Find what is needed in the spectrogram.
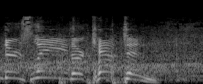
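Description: A male play-by-play commentator calling an ice hockey goal in an excited, raised voice.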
